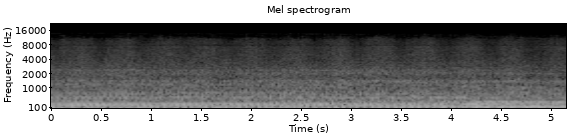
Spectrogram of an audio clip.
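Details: Arriva 1050 diesel at idle with a loud ticking noise: a light, fast tick rides over the low rumble; source of the tick not identified.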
